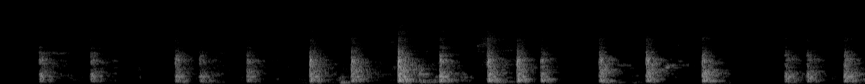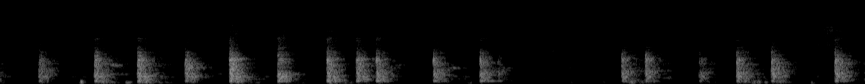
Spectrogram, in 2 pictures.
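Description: A teacher's voice speaking in short phrases with brief pauses, talking through a worked maths example.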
